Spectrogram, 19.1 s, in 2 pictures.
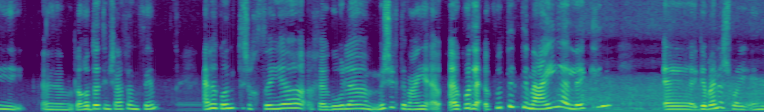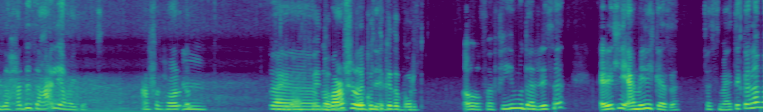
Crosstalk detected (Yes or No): Yes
